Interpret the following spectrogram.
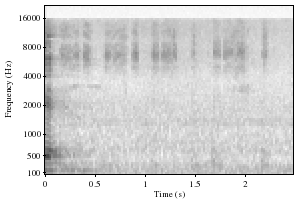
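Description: Marker pen writing on a whiteboard: a series of short, faint strokes, following the end of a man's word at the very start.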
